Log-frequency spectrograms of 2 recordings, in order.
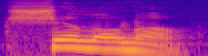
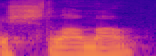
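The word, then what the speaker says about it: שלמה: So take the word Shlomo. Under the shin, you're going to pronounce those two dots. So yes, it's Shilomo. Don't say Shlomo.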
